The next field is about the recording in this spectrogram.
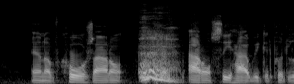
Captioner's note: coughing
